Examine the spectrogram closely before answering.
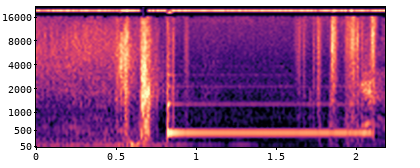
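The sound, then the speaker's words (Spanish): A telephone beep follows a caller hanging up without warning. A brief voice comes first, then one steady mid-pitched tone holds for over a second before cutting off. “quería decir que perdón por el pitido del teléfono, pero es que Hugo ha colgado el teléfono sin previo aviso”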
